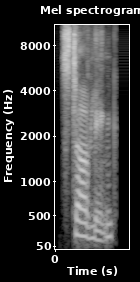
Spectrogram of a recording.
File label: "starveling", Indian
